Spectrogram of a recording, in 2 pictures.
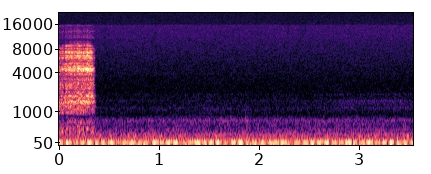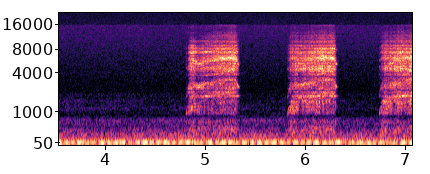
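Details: Wild barn owl in a monitored nest box as the male visits his mate with prey; one harsh, broadband hissing burst opens the clip, then three more follow after a pause, over a steady low hum.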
